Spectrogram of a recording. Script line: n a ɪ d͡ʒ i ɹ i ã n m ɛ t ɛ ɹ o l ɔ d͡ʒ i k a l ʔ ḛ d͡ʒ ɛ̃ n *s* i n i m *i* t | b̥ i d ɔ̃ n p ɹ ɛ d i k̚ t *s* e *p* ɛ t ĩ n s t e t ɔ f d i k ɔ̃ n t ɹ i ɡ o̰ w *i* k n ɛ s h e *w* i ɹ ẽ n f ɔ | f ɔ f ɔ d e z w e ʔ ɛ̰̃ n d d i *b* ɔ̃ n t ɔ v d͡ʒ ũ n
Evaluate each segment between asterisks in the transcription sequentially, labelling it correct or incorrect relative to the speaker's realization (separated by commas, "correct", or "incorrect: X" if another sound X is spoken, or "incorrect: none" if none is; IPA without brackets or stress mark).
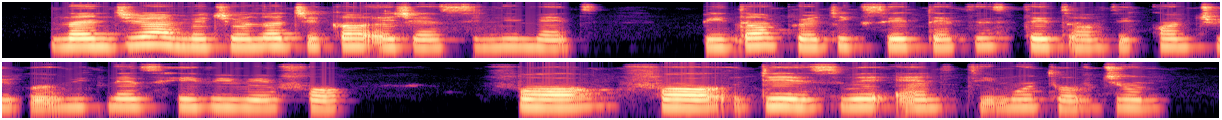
correct, incorrect: ɛ, correct, incorrect: t, correct, incorrect: v, incorrect: m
